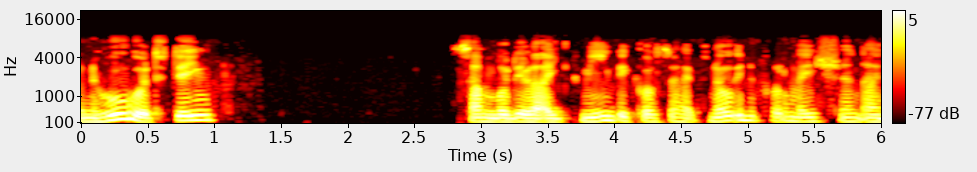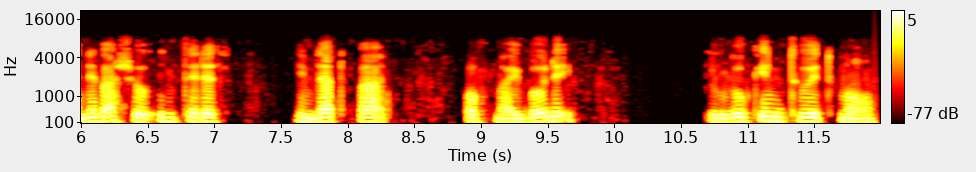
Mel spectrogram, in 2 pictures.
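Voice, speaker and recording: A man's medium-pitched voice at a fairly slow pace, with long, frequent pauses, ordinary pitch variation and a dry, close sound with no echo. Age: 60s. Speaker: fruitarian video blogger. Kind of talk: personal story monologue. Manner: halting, self-correcting.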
